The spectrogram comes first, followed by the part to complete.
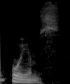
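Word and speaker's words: poems: पोयम्स, John के पोम्स, पोम्स भी pronunciation है बट we Indian pronounce it पोयम्स, John के पोयम्स।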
